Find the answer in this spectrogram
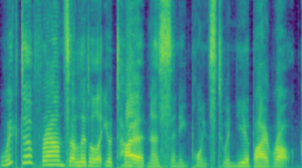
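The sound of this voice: A woman's fairly high, fairly bright voice, clear and smooth in tone, with ordinary pitch variation at a moderate pace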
